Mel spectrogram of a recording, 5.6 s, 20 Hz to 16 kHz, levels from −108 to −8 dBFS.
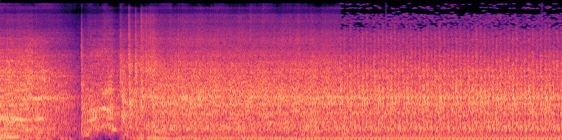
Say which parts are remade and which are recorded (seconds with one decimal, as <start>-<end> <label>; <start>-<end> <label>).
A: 0.0-3.4 remade; 3.4-5.6 recorded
